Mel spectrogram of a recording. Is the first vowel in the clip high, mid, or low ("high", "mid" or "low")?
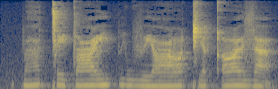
low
